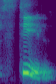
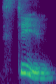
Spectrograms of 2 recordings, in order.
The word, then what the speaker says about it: style: let's try it so style becomes in French steel okay repeat after me steel your turn good let's try it again steel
